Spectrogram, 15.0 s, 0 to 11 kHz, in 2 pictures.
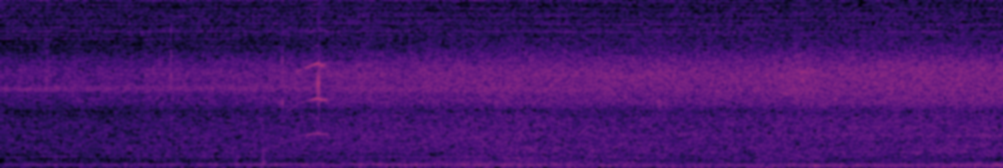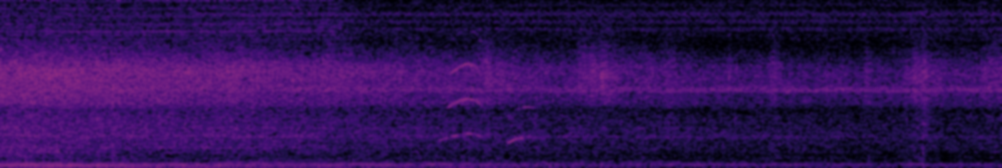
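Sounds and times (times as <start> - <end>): distant engine hum: 0.0 - 15.0.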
